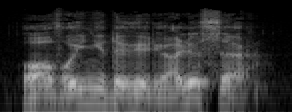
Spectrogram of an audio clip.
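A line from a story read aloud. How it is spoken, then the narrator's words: Plain. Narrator (Russian): спросил Шойбле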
